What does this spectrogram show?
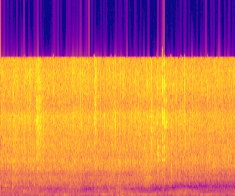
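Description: Chicken kasa, a thick dry-fried chicken curry, sizzling in a frying pan: a steady sizzle with a few faint pops.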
